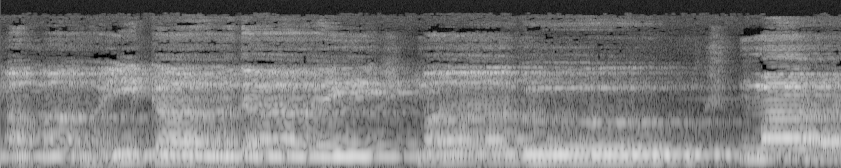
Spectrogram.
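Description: A man's voice singing a Bengali Islamic gojol without instruments, in long held notes that slide from pitch to pitch, over a lower sustained hummed vocal line.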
